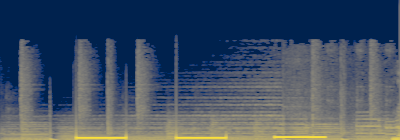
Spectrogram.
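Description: Three loud electronic beeps, each about half a second long and a second apart, the third higher in pitch, in the pattern of an interval timer's countdown marking the end of a timed stretch. Background music with a steady beat plays underneath.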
